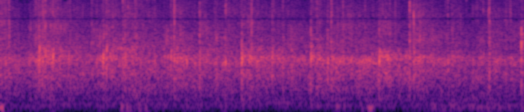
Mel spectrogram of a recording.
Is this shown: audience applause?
yes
